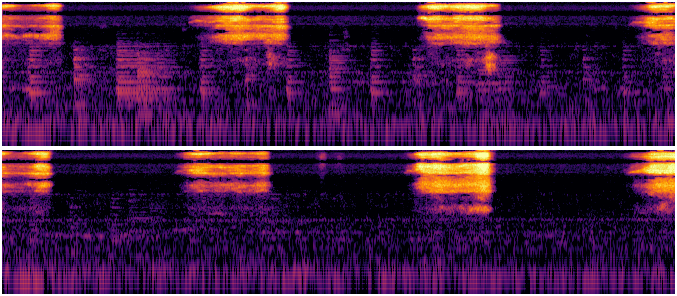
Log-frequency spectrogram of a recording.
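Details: Male Minuet (Napoleon) cat, sitting on a sofa with eyes wide open, possibly asleep or sleepwalking, snoring: soft, hissy breaths about every two seconds, growing louder, over background noise and faint music.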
